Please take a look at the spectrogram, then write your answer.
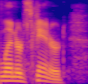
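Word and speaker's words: Lynyrd Skynyrd: $34.99 for T-Rex and Leonard Skard. Pronounced Leonard Skard.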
